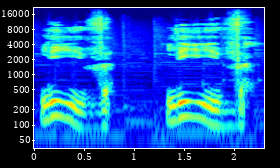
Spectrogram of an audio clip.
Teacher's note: Primero, el verbo leave, que significa partir o irse. Se pronuncia con la I larga y la V es labiodental y vibrante.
